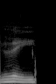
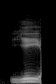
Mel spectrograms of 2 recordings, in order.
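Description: First: The word begins with a th sound. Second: The word begins with a y sound. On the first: The speaker calls it right. "It's actually the" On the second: The speaker calls it wrong. "you're pronouncing it wrong"

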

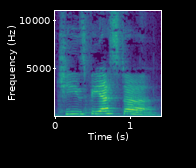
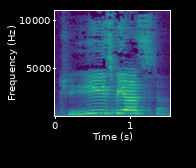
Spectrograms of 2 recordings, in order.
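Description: First: It is said at an even loudness. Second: It grows louder in the middle, then softer.

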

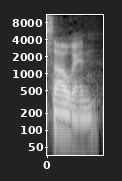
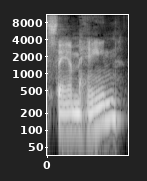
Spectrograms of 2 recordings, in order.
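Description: First: The M is silent in the word. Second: The M is clearly sounded in the word. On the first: The speaker calls it right. "it is pronounced Samhain. The M completely disappears" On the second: The speaker calls it wrong. "It looks like Sam Hain"

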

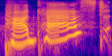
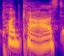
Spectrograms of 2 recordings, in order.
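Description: First: The word is said in an American accent. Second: The word is said in her usual non-American accent. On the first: "how do I say this in a way that you might understand?" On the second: "when I said podcast"

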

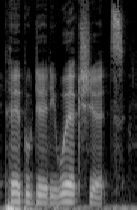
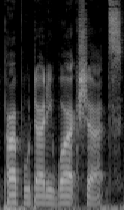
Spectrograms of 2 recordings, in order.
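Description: First: Auckland accent, R sounds not extended. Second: Southland accent, R sounds extended.

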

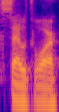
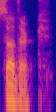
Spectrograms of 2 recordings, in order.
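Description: First: The name is said fully, as it is spelled. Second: The name is said in a shortened, reduced form. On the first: The speaker calls it wrong. "it's not Southwark" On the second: The speaker calls it right. "it's Southwark"

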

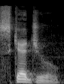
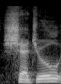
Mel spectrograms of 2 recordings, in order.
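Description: First: It is said with an American pronunciation. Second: It is said with a British pronunciation. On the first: "In America, it's schedule" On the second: "In the UK, it's schedule"

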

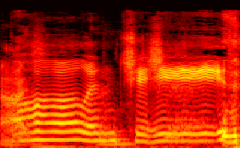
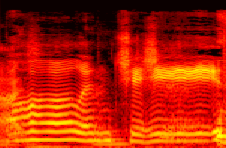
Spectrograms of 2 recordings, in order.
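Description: First: The phrase is said angrily and forcefully. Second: The phrase is said angrily and forcefully.

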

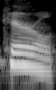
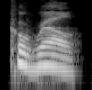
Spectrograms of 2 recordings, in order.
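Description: First: The name is said in a plain, casual way. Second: The name is said in an over-enunciated, French-like way. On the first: This is how the speaker himself says the name. "it's Steve Carell to me" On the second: This is the fancy way the name is officially said. "That's some like French shit. You gotta over enunciate your fucking name"

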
